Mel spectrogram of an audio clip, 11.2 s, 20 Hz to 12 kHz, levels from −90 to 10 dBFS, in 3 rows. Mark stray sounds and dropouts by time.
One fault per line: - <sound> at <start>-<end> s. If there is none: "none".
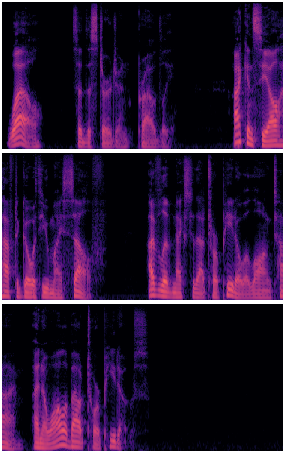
none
